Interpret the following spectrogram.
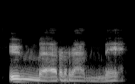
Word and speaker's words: ymmärrämme: We change RT to double R. Ymmärrämme.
